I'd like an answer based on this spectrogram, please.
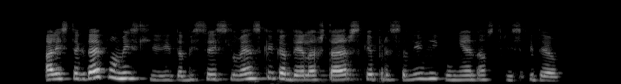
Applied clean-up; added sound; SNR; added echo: neural mask model Resemble Enhance denoiser.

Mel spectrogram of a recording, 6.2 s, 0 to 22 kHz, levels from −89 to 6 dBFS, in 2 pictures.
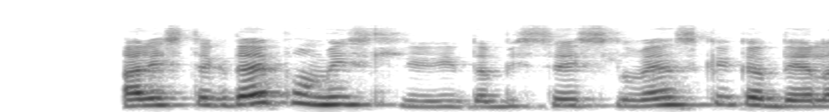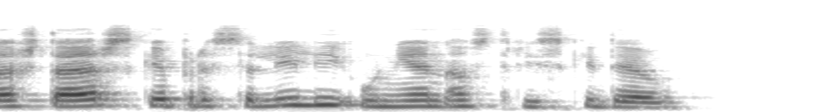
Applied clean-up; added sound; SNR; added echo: none; none; none; none.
